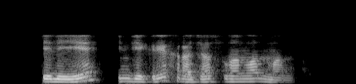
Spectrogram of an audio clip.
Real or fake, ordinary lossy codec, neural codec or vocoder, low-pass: real; AAC, 16 kbps; none; 7.2 kHz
